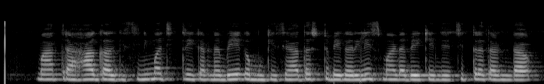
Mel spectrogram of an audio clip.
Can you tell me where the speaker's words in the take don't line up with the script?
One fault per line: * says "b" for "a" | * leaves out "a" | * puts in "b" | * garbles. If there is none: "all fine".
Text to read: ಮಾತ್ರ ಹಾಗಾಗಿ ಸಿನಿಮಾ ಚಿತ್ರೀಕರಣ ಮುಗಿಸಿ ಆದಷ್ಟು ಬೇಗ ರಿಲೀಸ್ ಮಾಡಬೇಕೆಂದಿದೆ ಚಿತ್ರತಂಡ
* puts in "ಬೇಗ"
